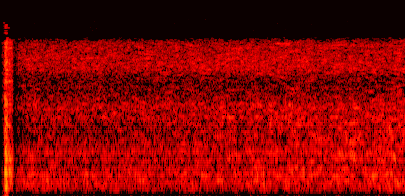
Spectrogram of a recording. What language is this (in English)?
Chinese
